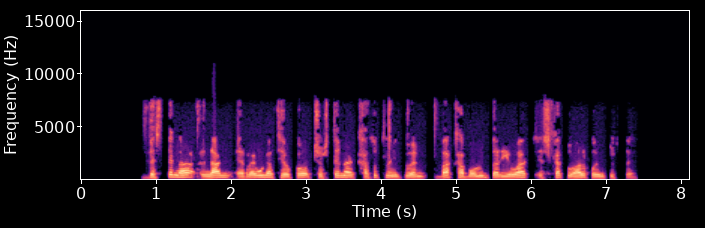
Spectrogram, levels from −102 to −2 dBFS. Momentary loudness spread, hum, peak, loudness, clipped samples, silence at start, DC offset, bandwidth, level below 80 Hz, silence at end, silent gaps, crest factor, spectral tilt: 10 LU; none; 0 dBFS; -16 LUFS; under 0.1%; 0.9 s; under 0.1%; 8 kHz; -68 dBFS; 0.75 s; 1.09-1.15 s, 3.31-3.35 s, 4.61-4.69 s, 5.97-6.01 s, 7.16-7.25 s; 16 dB; -5 dB/octave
